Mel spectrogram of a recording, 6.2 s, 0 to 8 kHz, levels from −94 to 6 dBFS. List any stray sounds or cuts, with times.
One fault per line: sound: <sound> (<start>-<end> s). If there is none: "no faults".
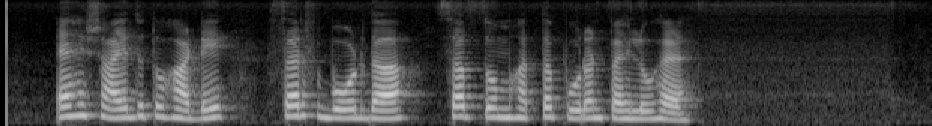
no faults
